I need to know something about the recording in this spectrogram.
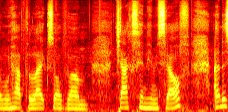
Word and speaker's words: JVXN: Yeah, so JV X and N, that's Jackson.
